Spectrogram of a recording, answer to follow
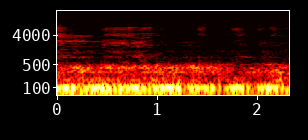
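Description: Felt-tip marker scratching across paper in a series of short, uneven strokes as letters are written, over a steady low hum.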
